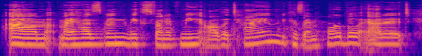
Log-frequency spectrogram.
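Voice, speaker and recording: A woman's voice: medium pitch, fairly even intonation, moderate pace, fairly bright tone, slight background noise. A woman teacher reading a humorous story aloud, breaking off for chatty think-aloud comments and laughing while she reads.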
